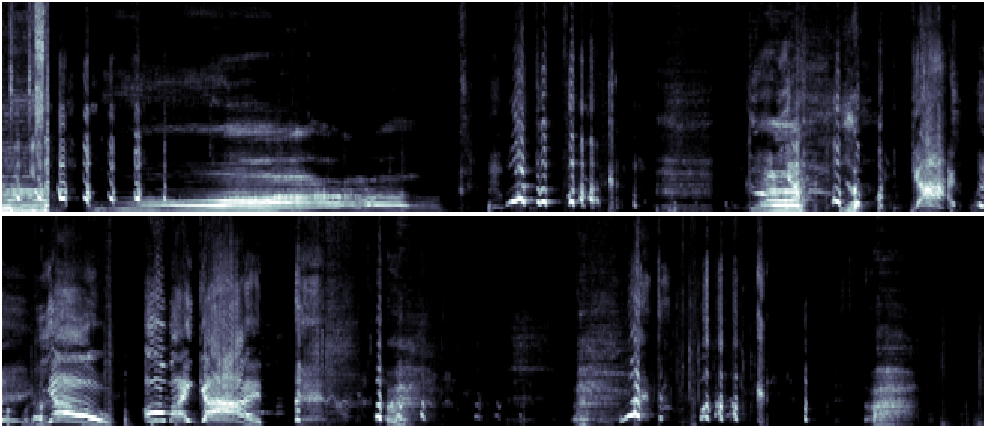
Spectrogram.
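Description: A second man laughs and shouts with excitement over a microphone.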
